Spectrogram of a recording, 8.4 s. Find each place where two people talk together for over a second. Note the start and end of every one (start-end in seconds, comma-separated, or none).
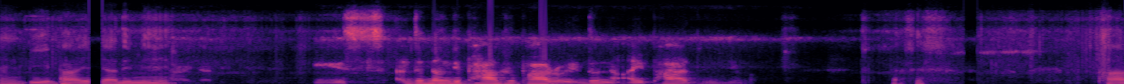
none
